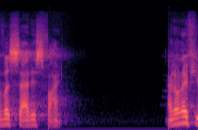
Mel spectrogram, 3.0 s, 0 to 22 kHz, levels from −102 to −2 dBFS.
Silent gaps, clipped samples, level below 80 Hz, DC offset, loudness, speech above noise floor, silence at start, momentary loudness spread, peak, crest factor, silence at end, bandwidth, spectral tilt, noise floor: none; under 0.1%; -80 dBFS; under 0.1%; -34 LUFS; 54 dB; 0 s; 13 LU; -16 dBFS; 22 dB; 0 s; 16.5 kHz; -3 dB/octave; -88 dBFS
